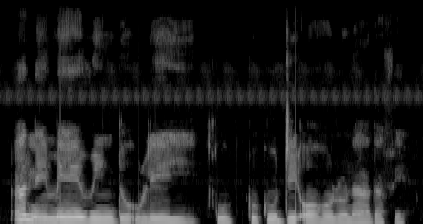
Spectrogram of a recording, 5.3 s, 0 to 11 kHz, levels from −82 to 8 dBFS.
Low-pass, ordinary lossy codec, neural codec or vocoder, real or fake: none; none; none; real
